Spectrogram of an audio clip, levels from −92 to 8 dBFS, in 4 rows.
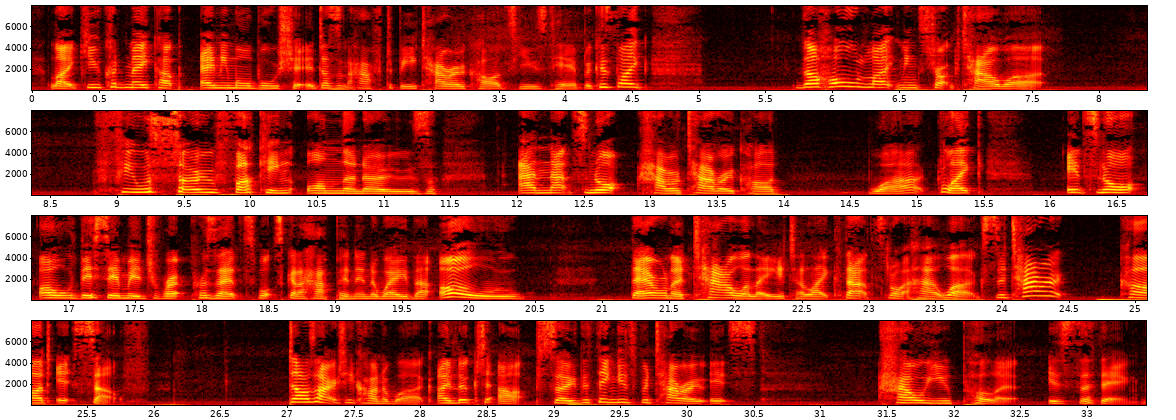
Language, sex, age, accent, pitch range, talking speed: English, female, 20-39, British, 195-265 Hz, 165 wpm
